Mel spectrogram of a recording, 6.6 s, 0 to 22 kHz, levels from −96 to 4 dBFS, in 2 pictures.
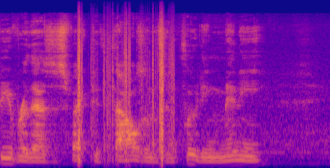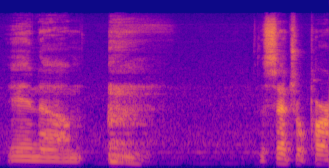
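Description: From 0.78 s to 1.77 s, a burst of cable scratch noise rides over the sound for about a second, roughly as loud as the audio itself. It is dense, uneven scratching and rustling, most likely from a worn cable, connector or control being moved so its contact resistance jumps around. Unlike clipping distortion, it follows no peaks in the signal, and unlike a digital dropout, the audio never cuts out beneath it.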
